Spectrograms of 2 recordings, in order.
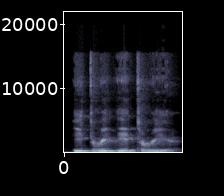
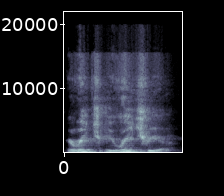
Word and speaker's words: Eritrea: Iteria. I can't even say it right, but yes, Eritrea.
